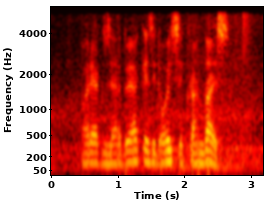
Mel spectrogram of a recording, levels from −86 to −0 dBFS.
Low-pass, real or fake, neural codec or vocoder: 5.4 kHz; real; none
